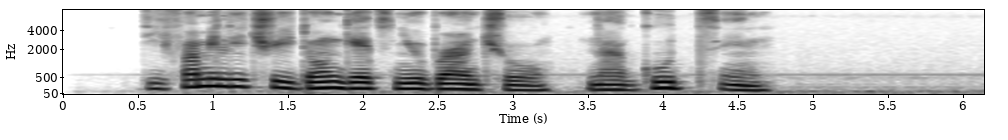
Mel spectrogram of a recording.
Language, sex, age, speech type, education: Nigerian Pidgin, female, 30-45, spontaneous, tertiary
